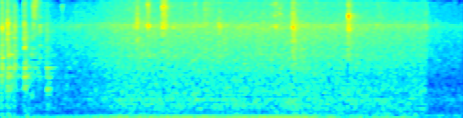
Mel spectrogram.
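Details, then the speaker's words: Lawn-Boy Insight single-stage snow blower after service with a new spark plug, exhaust hooked up: small two-stroke holds a steady, even speed with low hum, no surging; running stable. "i guess i feel pretty satisfied with that it seems to start to run pretty stable"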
